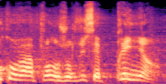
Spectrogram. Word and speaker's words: prégnant: C'est moi, le mot qu'on va apprendre aujourd'hui c'est prégnant. Prégnant.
